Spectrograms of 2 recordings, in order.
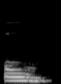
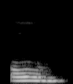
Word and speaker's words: Om: That is Om. Phonetically, the word Om does not belong to any language. It is a universal sound consisting of three sounds, A, U, M.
